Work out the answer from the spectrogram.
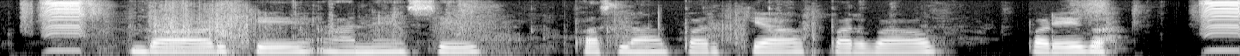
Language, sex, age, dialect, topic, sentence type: Hindi, female, 36-40, Garhwali, agriculture, question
